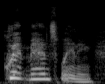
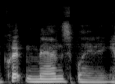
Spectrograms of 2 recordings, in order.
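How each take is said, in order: First: Retold yell. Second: Said in the usual way. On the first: Girlfriend snapping at boyfriend for mansplaining, mock yell. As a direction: imitate an indignant, high-pitched scolding. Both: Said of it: "she yelled at me one time".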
